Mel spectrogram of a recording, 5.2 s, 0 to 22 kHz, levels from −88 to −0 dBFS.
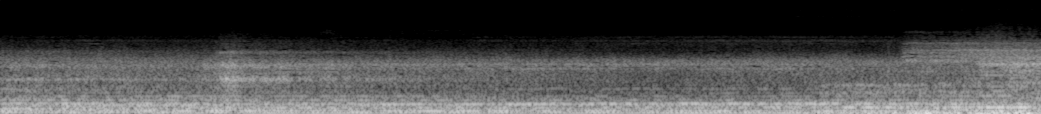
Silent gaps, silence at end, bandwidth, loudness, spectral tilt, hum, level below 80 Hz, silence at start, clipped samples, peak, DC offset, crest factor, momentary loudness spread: none; 0 s; 5.6 kHz; -24 LUFS; -9.5 dB/octave; none; -26 dBFS; 0 s; under 0.1%; -6 dBFS; under 0.1%; 16 dB; 4 LU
